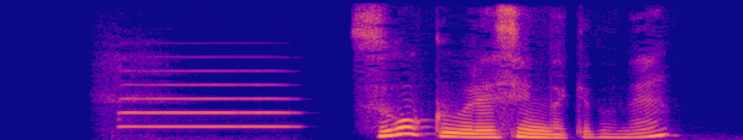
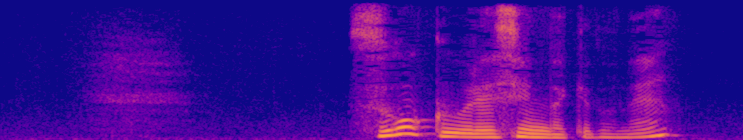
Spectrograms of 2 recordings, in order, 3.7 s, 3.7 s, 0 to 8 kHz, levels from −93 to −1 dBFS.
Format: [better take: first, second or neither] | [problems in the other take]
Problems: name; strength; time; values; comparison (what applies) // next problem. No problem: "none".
second | noise reduction (neural mask model RNNoise)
